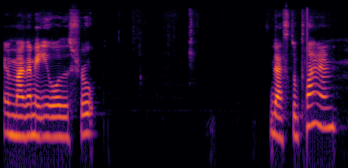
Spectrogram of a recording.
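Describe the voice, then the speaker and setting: A woman's voice: mid-range voice, measured pace, clear, resonant tone. A woman chatting casually and in a friendly way as she hosts a food livestream, answering viewers' comments.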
